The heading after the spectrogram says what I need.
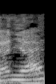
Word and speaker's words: Ania: va Anja allô c'est Ana pourquoi j'ai dit Anja alors ça ah ou ça se prononce Ana ok salut l'équipe je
